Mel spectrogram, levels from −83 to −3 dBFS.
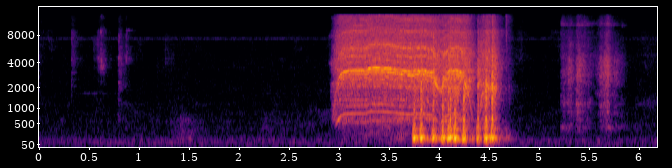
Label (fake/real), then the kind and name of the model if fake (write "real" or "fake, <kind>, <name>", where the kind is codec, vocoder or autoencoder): fake, vocoder, BigVGAN v2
